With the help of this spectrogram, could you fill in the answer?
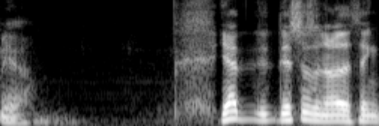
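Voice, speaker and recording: A man speaks in a dry, close recording with no echo. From USA, Mexican-American family. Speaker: military veteran and political activist. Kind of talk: casual podcast discussion.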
